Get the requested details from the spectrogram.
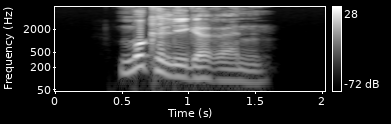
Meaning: inflection of muckelig: 1. strong genitive masculine/neuter singular comparative degree 2. weak/mixed genitive/dative all-gender singular comparative degree
- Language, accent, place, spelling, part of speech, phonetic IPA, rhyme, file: German, Germany, Berlin, muckeligeren, adjective, [ˈmʊkəlɪɡəʁən], -ʊkəlɪɡəʁən, De-muckeligeren.ogg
